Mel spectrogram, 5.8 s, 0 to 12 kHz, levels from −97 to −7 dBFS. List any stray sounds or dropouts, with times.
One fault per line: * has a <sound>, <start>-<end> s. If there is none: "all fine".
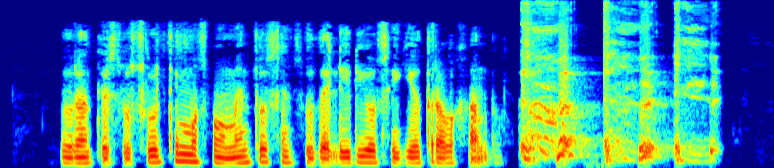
* has a cough, 3.9-5.4 s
